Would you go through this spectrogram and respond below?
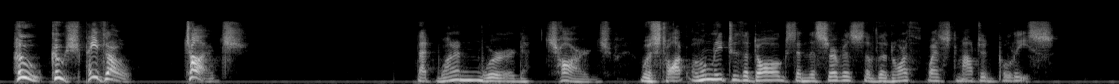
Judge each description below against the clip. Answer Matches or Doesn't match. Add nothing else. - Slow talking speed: Matches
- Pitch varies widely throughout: Matches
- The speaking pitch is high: Doesn't match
